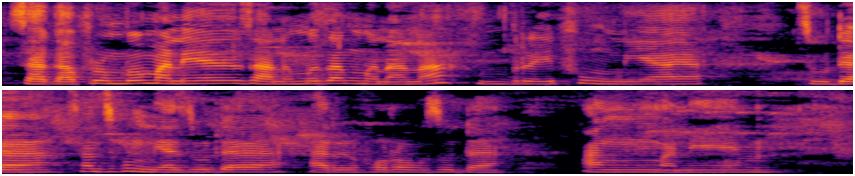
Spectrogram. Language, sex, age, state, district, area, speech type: Bodo, female, 30-45, Assam, Udalguri, rural, spontaneous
